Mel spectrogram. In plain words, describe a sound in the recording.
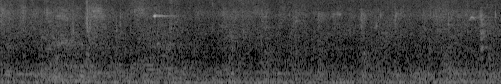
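An orchestra of strings plays softly in a large hall.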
